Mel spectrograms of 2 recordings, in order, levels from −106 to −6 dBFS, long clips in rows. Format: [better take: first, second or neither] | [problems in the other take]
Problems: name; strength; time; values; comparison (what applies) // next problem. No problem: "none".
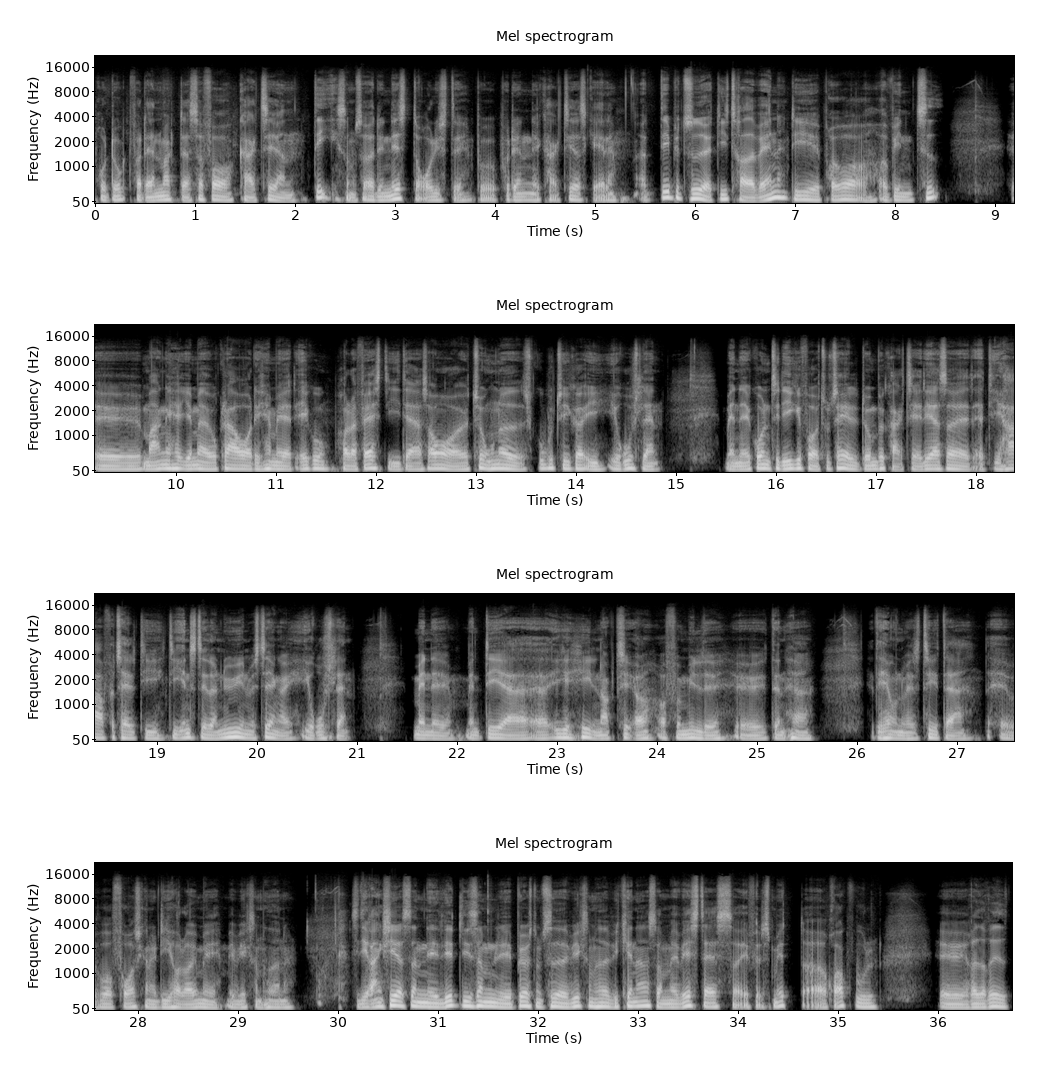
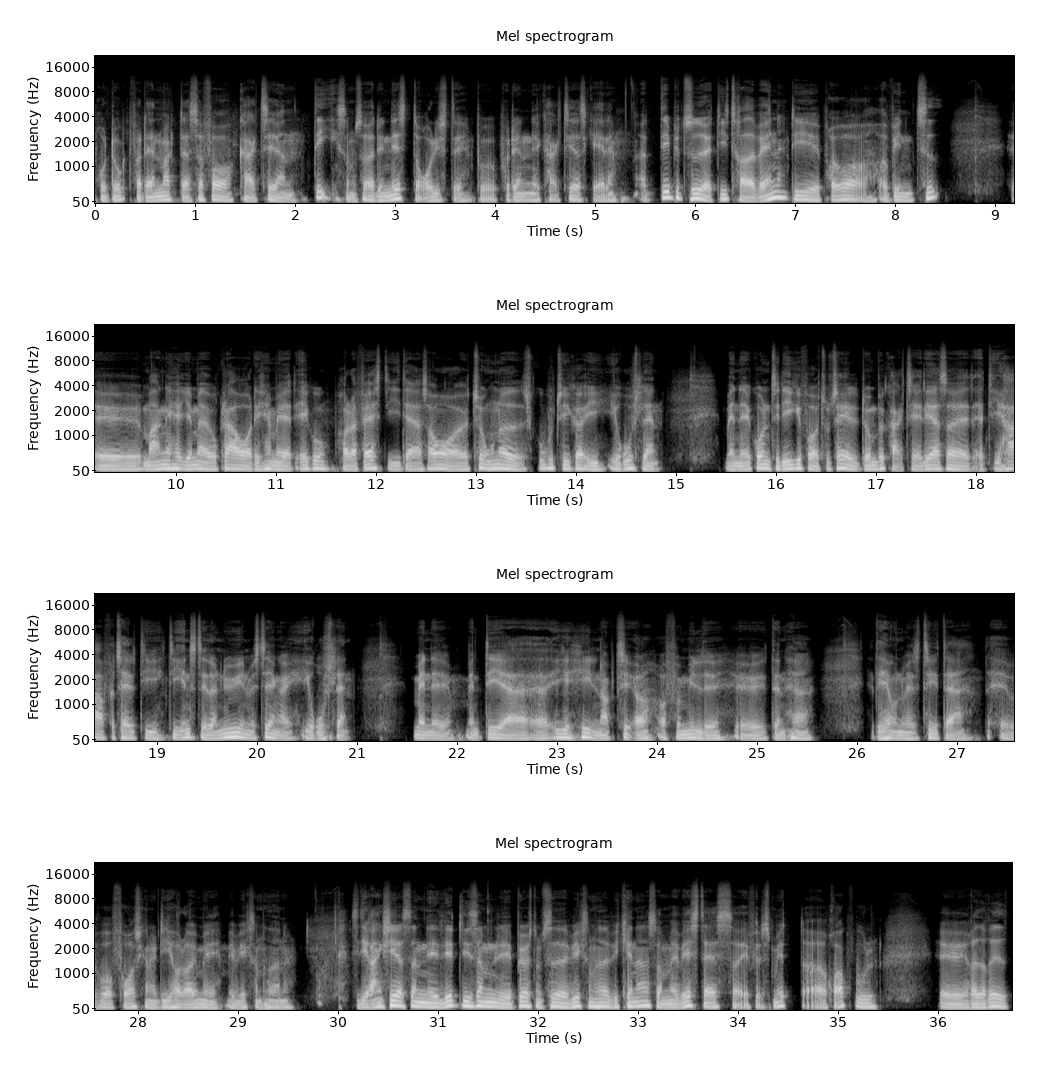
first | muffled; slightly; fading above 3 kHz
